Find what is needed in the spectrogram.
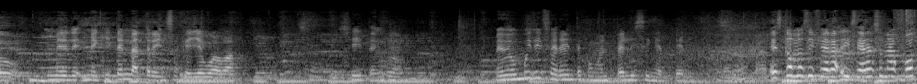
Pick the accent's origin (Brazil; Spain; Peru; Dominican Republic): Dominican Republic; De República Dominicana.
